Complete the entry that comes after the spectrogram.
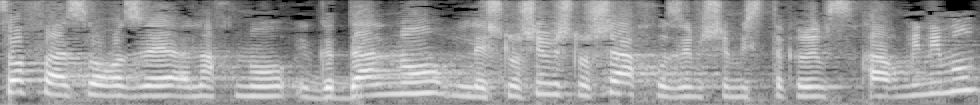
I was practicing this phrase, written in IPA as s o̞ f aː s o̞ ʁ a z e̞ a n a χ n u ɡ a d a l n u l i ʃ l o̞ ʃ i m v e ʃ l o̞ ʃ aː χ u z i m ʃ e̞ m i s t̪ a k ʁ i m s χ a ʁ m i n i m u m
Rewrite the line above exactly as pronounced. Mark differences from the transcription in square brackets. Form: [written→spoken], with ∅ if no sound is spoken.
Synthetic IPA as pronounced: s o̞ f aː s o̞ ʁ a z e̞ a n a χ n u ɡ a d a l n u l [i→e] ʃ l o̞ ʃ i m v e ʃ l o̞ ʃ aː χ u z i m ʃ e̞ m i s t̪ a k ʁ i m s χ a ʁ m i n i m u m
